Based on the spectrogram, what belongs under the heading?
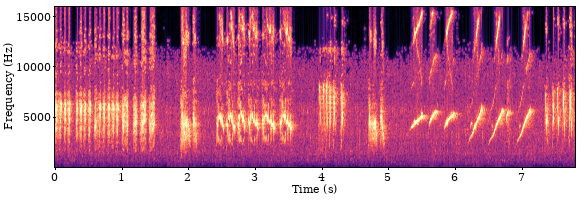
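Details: Trotolan on a songbird training recording with trickling water, described as fierce with long, harsh, sustained shooting phrases: dense bursts of rapid high notes, a short chattering trill, then several sharply rising whistled upslurs.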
